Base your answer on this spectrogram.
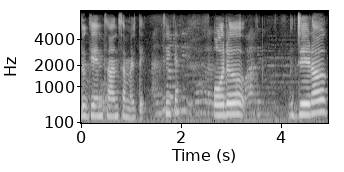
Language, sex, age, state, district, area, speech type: Dogri, female, 18-30, Jammu and Kashmir, Udhampur, rural, spontaneous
